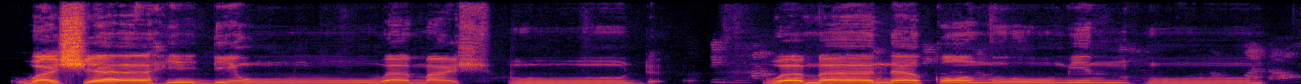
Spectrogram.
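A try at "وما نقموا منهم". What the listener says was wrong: Humnya pendek. Pendek. Minhum.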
